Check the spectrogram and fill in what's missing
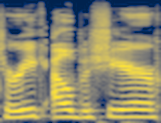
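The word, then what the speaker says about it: Tarik El-Bashir: on the PHNX Sports YouTube channel with a special guest, the Athletics Washington Capitals reporter Tariq El-Bashir, who is the – did I say that correctly, Craig? – Yep.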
